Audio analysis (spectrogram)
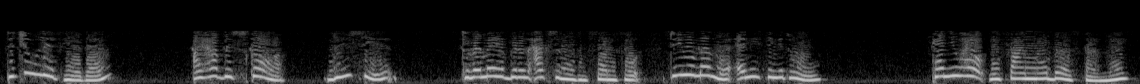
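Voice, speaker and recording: A woman's voice: high voice, sing-song, moderate pace, dry recording, voice pushed up. Brief: woman reading as a young woman on a hopeful search, raised voice, lo-fi dry sound. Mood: pleading. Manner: eager pleading questions. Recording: tinny dry phone-like sound.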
